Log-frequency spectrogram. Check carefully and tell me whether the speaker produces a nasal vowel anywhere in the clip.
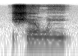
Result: yes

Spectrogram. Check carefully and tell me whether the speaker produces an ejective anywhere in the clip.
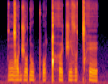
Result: yes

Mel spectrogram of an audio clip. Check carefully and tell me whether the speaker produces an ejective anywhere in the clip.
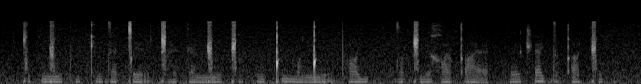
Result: yes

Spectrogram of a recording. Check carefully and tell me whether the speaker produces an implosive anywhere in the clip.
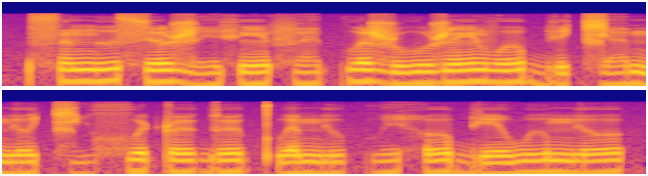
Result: no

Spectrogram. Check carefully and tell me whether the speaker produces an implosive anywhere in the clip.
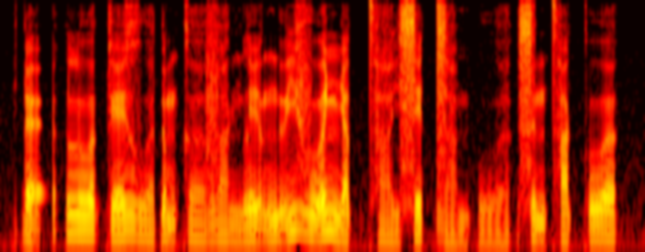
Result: yes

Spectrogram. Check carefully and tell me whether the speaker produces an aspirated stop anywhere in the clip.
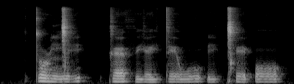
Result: yes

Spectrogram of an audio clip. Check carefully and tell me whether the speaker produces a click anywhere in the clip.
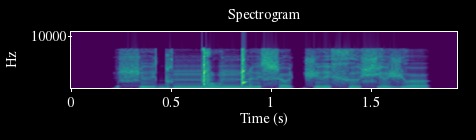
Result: yes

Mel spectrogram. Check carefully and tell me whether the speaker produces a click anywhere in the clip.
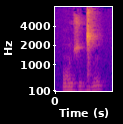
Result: yes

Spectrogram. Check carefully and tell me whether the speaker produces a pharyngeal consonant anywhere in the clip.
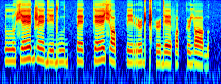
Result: no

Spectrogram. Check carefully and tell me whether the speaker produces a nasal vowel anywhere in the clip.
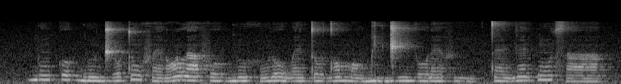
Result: yes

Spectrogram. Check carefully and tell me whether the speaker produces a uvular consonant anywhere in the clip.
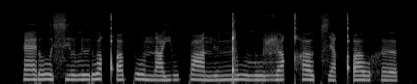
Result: yes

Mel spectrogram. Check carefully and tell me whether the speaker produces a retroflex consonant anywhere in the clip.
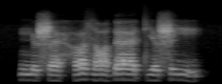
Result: yes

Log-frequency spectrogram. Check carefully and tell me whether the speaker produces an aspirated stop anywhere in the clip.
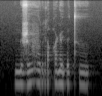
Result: yes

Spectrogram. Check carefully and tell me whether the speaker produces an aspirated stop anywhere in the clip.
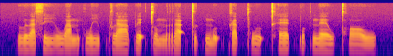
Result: yes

